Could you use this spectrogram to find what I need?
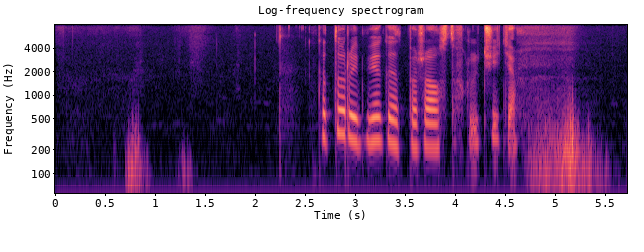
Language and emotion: Russian, neutral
